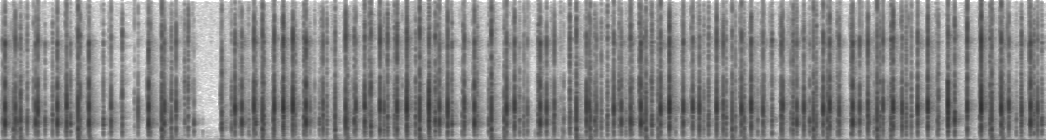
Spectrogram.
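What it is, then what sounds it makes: Mechanical keyboard with plastic keycaps. Both hands type rapidly with their fingertips on a compact mechanical keyboard with a transparent plastic case and plastic keycaps, resting on a patterned desk mat. A dense, steady stream of sharp, bright key clicks runs throughout, pausing only briefly near the two-second mark.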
